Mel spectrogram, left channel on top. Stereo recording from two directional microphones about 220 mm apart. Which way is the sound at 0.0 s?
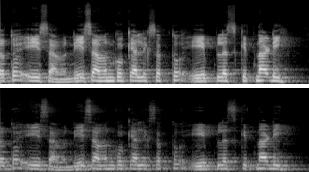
40° left (ahead or behind).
